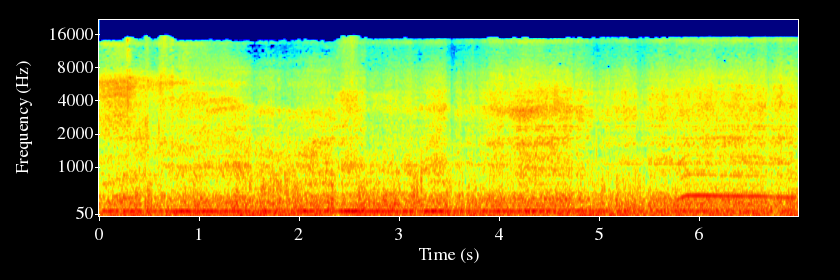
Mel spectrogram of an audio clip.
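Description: Passenger train running, heard from an open coach door: a steady rumble of wheels on rail with wind on the microphone. Near the end a single steady horn note starts sounding.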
